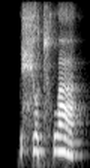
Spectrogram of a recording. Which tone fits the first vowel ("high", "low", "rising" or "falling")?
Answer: falling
